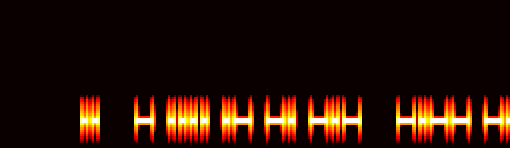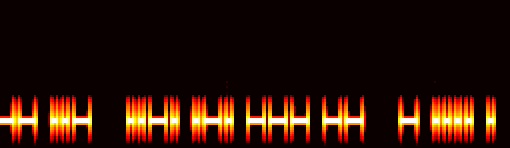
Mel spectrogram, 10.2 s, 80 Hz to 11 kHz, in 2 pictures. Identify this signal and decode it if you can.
Morse code, heard as a keyed tone, about 22 wpm, 700 Hz. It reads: I THANK YOU FROM THE
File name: practice / 22wpm / Sentences with 8-Word Phrases - 22wpm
